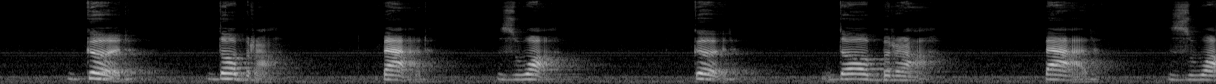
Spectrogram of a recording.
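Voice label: Good Bad, Polish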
